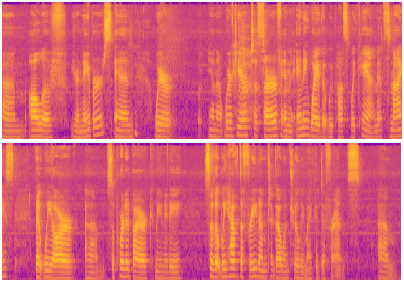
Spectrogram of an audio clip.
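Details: Adult woman speaking; Normal speech.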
